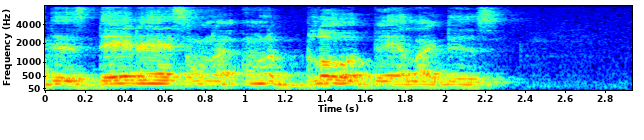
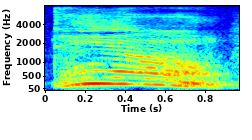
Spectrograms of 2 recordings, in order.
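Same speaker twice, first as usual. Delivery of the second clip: high, loud startled damn; pitched-up loud shock; surprised; 10 semitones higher, 4 dB louder than usual. Retold or imitated. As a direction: caught off guard, suddenly in the line of fire. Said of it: "I was just like".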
